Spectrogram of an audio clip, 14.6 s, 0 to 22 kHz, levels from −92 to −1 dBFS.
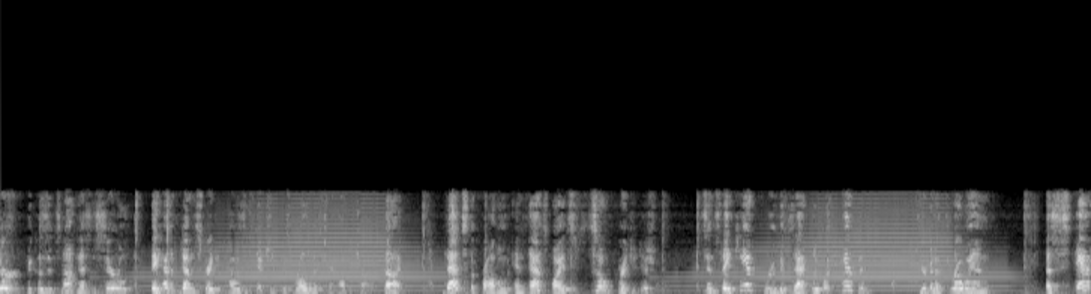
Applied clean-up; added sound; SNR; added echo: none; Trumpet; 14 dB; reverberation time 0.2 s.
